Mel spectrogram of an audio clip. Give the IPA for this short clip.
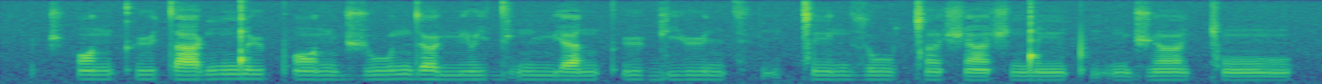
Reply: t͡ʃʼ ɔ̃ n kʼ y t a ɡ ŋ͡ǃ y pʼ ɔ̃ n d͡ʒ u n d œ mʲ ũ j d ḭ n mʲ a n pʼ y ɡ j y n t͡sʼ ḭ ǀ ĩ n z u ǀ ə̃ ʃ ã ʃ ŋ͡ǃ ĩ pʼ ḭ n d͡ʒ œ̃ ǀ ũ

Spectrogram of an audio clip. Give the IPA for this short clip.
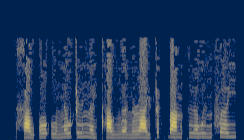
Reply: x a˨˩ w ʔ o˧ ʔ u˨˩ n ə˧˥ w ʈ ɨ˧˥ n ə˨˩˦ j t̪ʰ a˨˩ w ŋ əː˨˩˨ n ɹ a˨˩˦ j ʈ ə˦˥ k̚ ɓ a˧ m k ɨ˧ ə̯ w ɨ˨˩˦ ŋ f ə˧ j

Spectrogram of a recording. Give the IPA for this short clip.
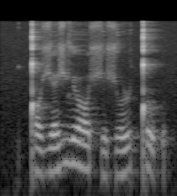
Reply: ǃ ɔ ʒ ɛ ʒ lʲ ɔː ʃ ɪ ʃ ʊ ɹ ǃ ʊ ʔ

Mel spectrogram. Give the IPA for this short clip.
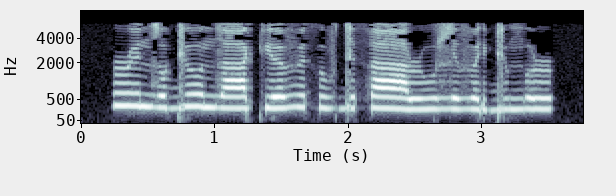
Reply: ɹ ʏ n z o ɡʲ ʊː n z aː kʲ œ v ʏ θ u v d ɪ θ aː ɹ u ɮ ɪ v œ ɾʲ ʊ ɡʲ u ŋ ʊ ɹ

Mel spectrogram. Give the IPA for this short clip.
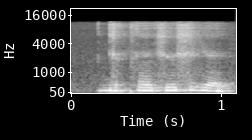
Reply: ɡʲ ʌ kʰ ẽː xʲ u xʲ ʊ ʎ e

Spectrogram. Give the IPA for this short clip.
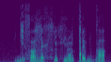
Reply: ɟ ḛ s ʌ ɮ ɛ x ɬ ĩ x j õ ǃ e b ṵ ɡ a

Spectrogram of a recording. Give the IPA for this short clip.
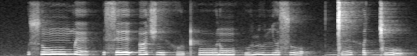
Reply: s ũː m ẽ | s e ʔ ə̃ ʃ e̤ h o̤ ʈʰ uː ɾ ũː h ṳ ʎ ṳ ʎ ə̤ s o̤ | ɡ͡ǀ ɛ̤ h ə ɡ͡ǀ u

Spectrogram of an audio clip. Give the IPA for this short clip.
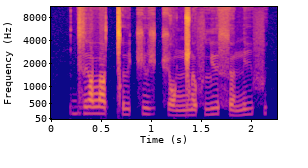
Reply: d͡z i˦ lˠ ə˦˨ ǀ ɨ˧ t͡ʃ ɨ˦ ʒ t͡ʃ ɔ˨ ŋ͡ǁ ə˧ f lʲ ɨ˦ s ə˨ n i˦ f

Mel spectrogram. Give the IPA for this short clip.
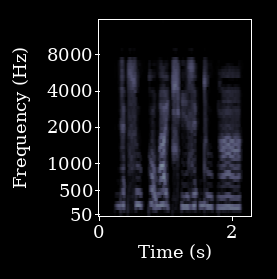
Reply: ɡ ɛ˦ ʔ s u˦ k ɔ̰˦˨ w a̰˦˨ ɪ̯ t͡ɕʰ i˨ z ɪ˦ ʔ d u˨ ɡ ã˨

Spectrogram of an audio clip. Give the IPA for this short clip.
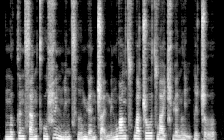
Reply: n̪ ɤ˧˥ k ə˥ n s a˧˥ n kʰ u˧˥ ɕ y˥˩ n m i˧˥ n t͡sʰ ɹ̩˧˥ m ɥ ɛ˧˥ n ʈ͡ʂ a̰˨˩ ɪ̯ m y˧˥ n w ɑ˥ ŋ t͡sʰ w ä˥˩ ʈ͡ʂ o˥ ʊ̯ t͡s w a˥˩ ɪ̯ t͡ɕʰ ɥ ɛ˧˥ n l ḭ˨˩ ŋ p i˥ ʈ͡ʂ ɤ̰˨˩˦

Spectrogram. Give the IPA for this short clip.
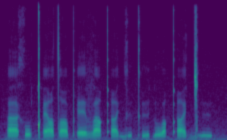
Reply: a˨ x o˨ ǃʼ æ˨ tˤ ə˞˨ pʼ ɛ˦ v a˦ qʼ ɛ˨ ɡ ʉ˨ kʼ ʉ˦ ɗ o˦ qʼ æ˦ ɡ͡ǀ ʉ˦˨

